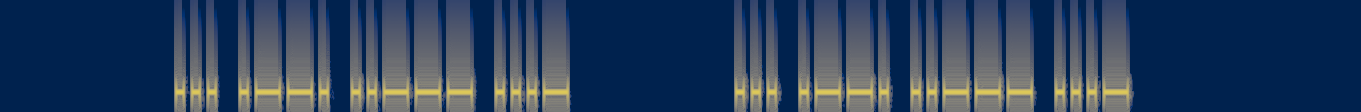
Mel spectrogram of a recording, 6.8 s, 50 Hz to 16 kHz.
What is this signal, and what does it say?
Morse code, heard as a keyed tone, about 30 wpm, 700 Hz. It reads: SP2V SP2V
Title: DXCC-100 Call Signs - 4 Characters - Repeated 2x - 30wpm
